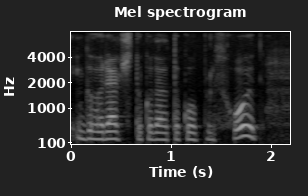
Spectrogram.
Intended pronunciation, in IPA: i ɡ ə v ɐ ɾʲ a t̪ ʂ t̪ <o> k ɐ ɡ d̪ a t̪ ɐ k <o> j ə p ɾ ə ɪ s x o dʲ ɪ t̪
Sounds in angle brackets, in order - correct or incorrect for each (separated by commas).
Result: correct, correct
